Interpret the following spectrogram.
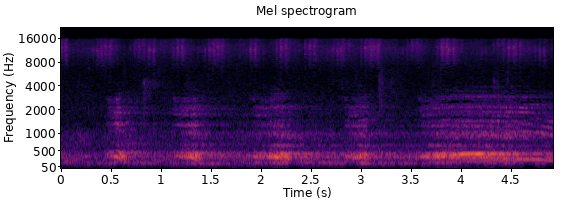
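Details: Red deer in the 2020 Polish rut: a series of short, throaty grunting roars comes roughly once a second, building to a longer bellow at the end, with a faint repetitive high ticking behind.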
